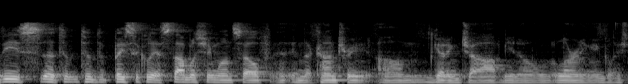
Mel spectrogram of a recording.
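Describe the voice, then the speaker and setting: Fairly low-pitched man with a Czech accent, moderate pace and fairly even intonation, in audible room echo. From Czechoslovakia. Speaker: master horse archer and bow maker. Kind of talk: podcast interview.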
